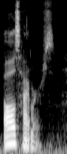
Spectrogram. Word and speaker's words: Alzheimer's: Look at the spelling. – I did. – There's no T's. – But when you hear people say it, and it doesn't sound like it's spelled. – Because everybody's saying it wrong, but it's Alzheimer's.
